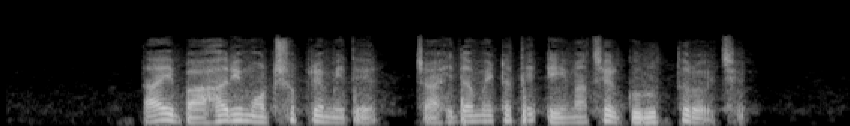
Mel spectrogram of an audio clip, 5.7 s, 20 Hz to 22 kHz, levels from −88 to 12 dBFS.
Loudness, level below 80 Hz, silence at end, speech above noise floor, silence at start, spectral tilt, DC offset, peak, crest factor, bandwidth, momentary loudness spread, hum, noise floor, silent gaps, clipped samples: -19 LUFS; -54 dBFS; 0.7 s; 55 dB; 0.95 s; -6.5 dB/octave; under 0.1%; -2 dBFS; 18 dB; 7.8 kHz; 10 LU; none; -73 dBFS; none; under 0.1%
